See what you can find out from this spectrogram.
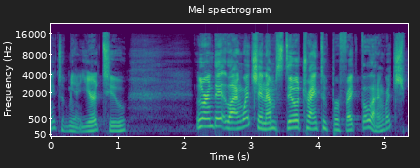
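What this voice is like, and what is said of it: Latino Spanish-speaker accent. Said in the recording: “As you could tell, I'm Spanish. Not from Spain. I'm actually Latino. I speak Spanish. That's why you hear the accent.”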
